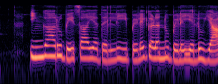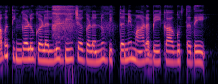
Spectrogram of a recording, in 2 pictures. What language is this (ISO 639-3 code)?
kan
